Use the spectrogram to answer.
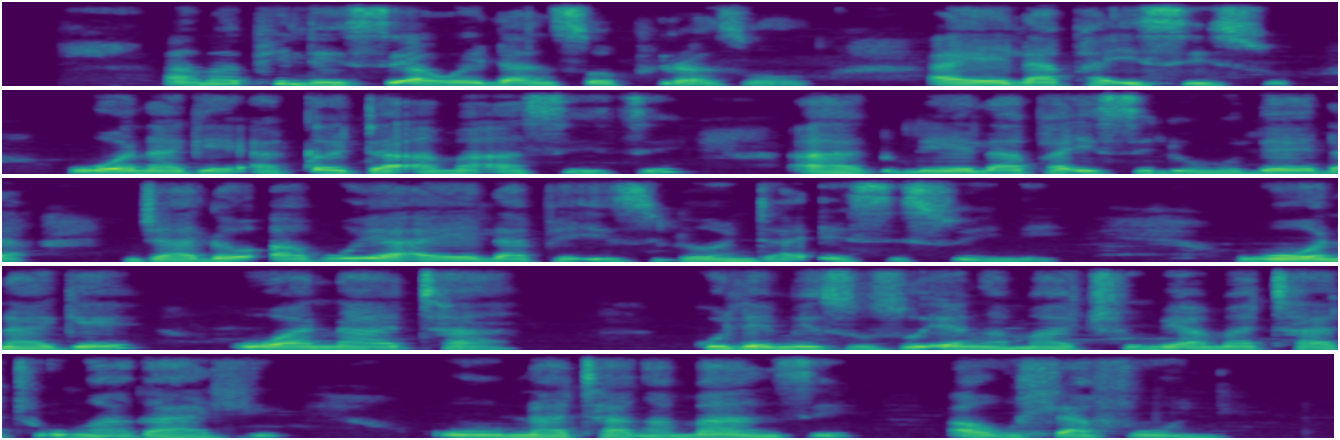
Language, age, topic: North Ndebele, 36-49, health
